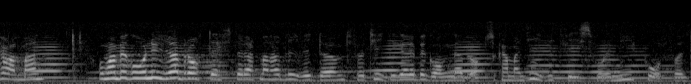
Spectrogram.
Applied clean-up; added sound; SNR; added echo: none; Brass instrument; 10 dB; none.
